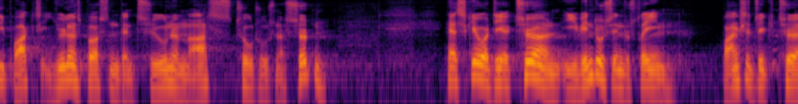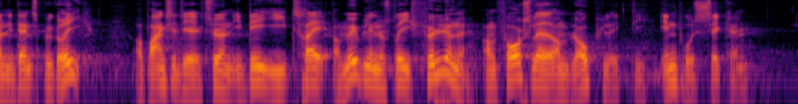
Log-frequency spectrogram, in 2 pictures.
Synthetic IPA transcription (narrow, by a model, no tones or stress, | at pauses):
b̥ʁɑ̈ɡ̥̚d̥ijulænspʰɒ̽sd̥n̩d̥ent͡sʰyːʊnəmɑ̥̈ːst͡sʰo̝̰ːt͡sʰṵːsn̩ɒ̽sød̥n̩ | hæɐ̰sɡ̥ʁiʊɐd̥iʁeɡ̥̚t͡sʰø̰ːɐniʋe̝nd̥use̝nd̥usd̥ʁḭːn̩ | b̥ʁɑ̈ŋɕəd̥iɡ̥̚t͡sʰø̰ːɐnid̥æn̰sɡ̥̚b̥yɡ̥ɐʁḭː | ʔɒ̽b̥ʁɑ̈ŋɕəd̥iʁeɡ̥̚t͡sʰø̰ːɐnid̥e̝̰ːit͡sʰʁɛ̰ːɒ̽mø̰ːb̥l̩e̝nd̥usd̥ʁḭːføljənəʔɒ̽mfɒːslɛ̰ːð̩ˠɒ̽mlɒʊpʰleɡ̥̚d̥iʔe̝nb̥ʁuðˠse̝ɡ̥ʁeŋ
